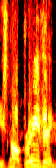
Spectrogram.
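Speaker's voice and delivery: urgent, alarmed shout, high and loud. Giving a fallen man mouth-to-mouth, yelling at people: yelling in character. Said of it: "so I'm just gonna yell at people".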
